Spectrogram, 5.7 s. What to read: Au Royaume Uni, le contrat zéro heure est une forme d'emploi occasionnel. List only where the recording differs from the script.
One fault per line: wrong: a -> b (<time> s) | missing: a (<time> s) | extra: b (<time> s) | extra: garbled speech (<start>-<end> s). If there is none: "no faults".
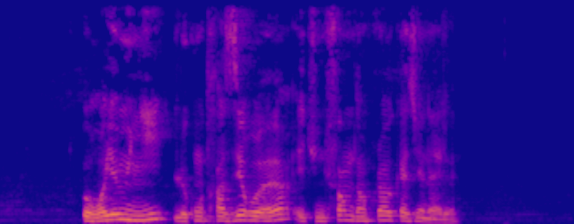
no faults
